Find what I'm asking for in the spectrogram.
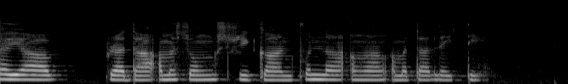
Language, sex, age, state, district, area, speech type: Manipuri, female, 18-30, Manipur, Bishnupur, rural, read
